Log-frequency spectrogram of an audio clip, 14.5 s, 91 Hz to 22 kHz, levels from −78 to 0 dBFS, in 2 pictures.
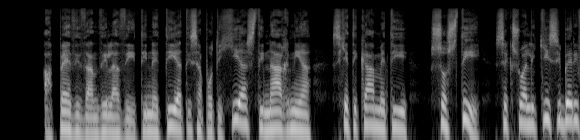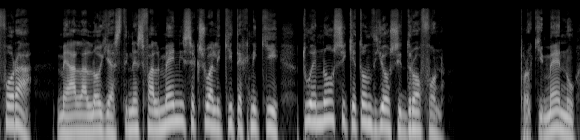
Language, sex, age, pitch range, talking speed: Greek, male, 30-49, 115-155 Hz, 115 wpm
